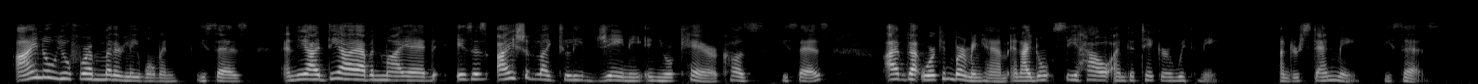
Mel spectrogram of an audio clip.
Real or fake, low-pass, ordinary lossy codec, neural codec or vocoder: real; 7.2 kHz; Opus, 32 kbps; none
